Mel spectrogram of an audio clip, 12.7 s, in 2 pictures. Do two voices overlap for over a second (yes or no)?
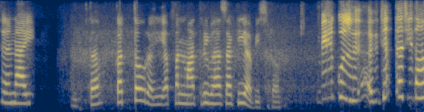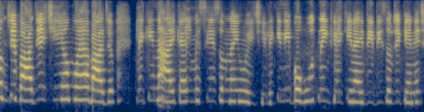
no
